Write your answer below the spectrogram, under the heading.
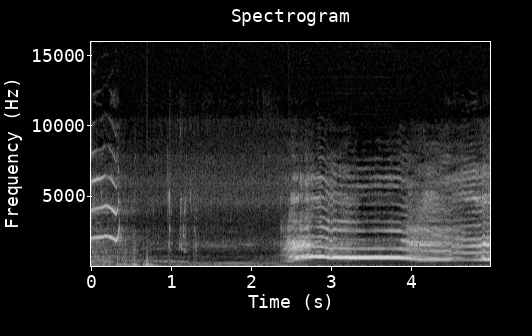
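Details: Male humpback whale in loud song beside a kayak: a brief rising whistle, soft low tones, then a long, strong howling moan held steady before dropping slightly and swelling again.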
